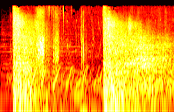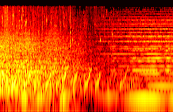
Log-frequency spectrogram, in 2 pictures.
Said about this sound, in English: Two gunshots ring out in the empty streets of Driftwood Gulch.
